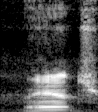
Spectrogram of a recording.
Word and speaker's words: Vance: Vance rhymes with Pence.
